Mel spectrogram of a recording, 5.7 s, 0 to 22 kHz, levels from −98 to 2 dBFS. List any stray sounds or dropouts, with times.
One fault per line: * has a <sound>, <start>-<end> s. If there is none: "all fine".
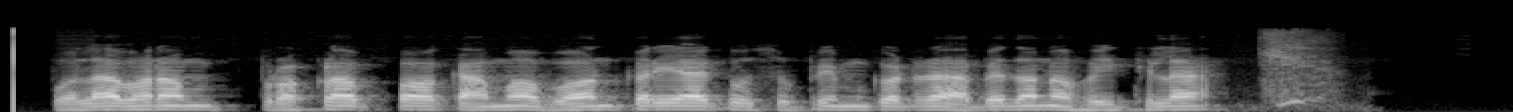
* has a sneeze, 4.7-5.1 s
